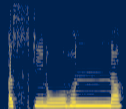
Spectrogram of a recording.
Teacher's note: لہذا ہمیں 2 حرف کے برابر نون کو پڑھنا ہے، کیونکہ تشدید کی اصلیت 2 حرف ہے. جیسا کہ یہاں حرف نون ہے تو یہ 2 نون ہے، نون ساکن اور نون متحرک، اور ہم یہ حرف کو غنہ کے ساتھ بھی ادا کریں گے.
